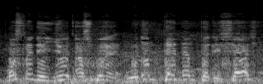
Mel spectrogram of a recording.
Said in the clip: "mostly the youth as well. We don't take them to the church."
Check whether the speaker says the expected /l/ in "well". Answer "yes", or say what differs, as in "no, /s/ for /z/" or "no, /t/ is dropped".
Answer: no, /n/ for /l/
